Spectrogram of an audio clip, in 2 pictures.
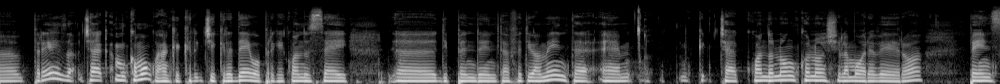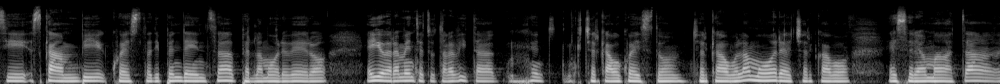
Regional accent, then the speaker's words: Dubrovnik, Dubrovnik-Neretva County, Croatia; Italian is a second language; now in Italy; Io sono dalla Croazia, da Dubrovnik, sud.

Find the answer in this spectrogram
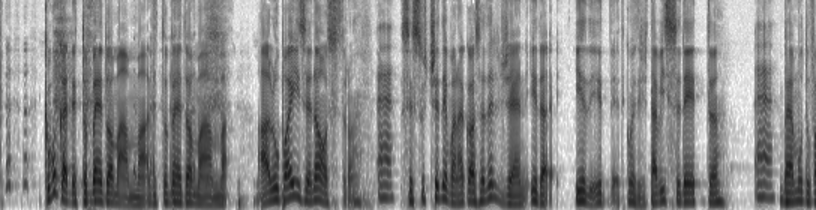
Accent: Rome, Lazio, Italy; Innanzitutto è un luogo che per me, che vengo da Roma, comunque con, se vuoi, una cultura più del sud Italia

